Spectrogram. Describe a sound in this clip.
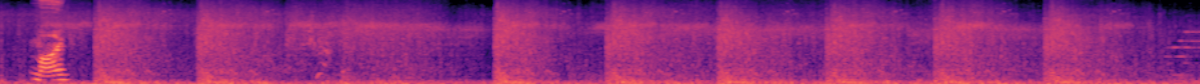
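Gunshots ring out with an echo.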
